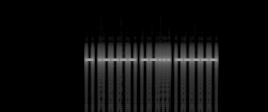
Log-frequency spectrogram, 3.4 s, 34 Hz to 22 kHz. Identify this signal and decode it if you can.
Morse code, heard as a keyed tone, about 44 wpm, 700 Hz. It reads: T170
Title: Numbers - Contest Style - 4-Digit 45wpm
